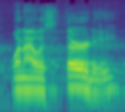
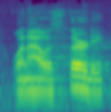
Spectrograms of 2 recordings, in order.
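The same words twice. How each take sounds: The two takes are said the same way.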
